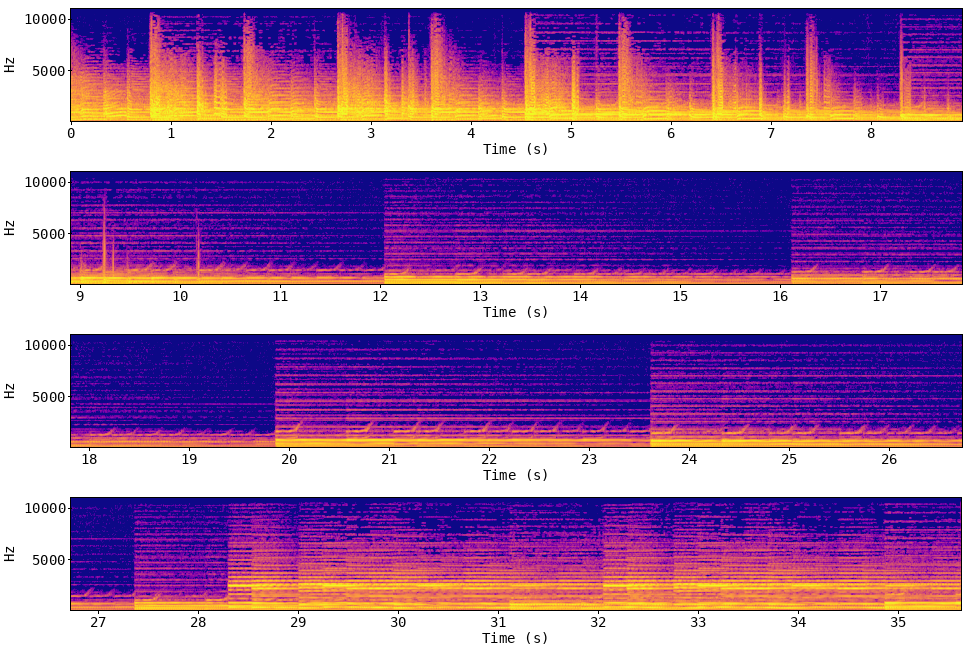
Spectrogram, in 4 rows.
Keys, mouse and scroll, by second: 1.4-2.2 scroll down 1, 2.2 scroll down 1, 2.3 middle click, 2.6-4.4 scroll up 1.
